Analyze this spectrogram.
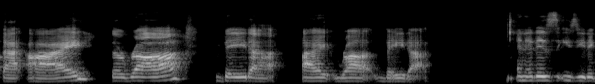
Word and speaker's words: Ayurveda: and how it's pronounced how i remember it is i ra veda so i ra veda you can repeat it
